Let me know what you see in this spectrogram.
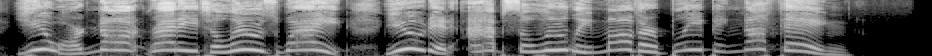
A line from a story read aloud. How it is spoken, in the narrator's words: a woman yelling, the woman starts screaming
